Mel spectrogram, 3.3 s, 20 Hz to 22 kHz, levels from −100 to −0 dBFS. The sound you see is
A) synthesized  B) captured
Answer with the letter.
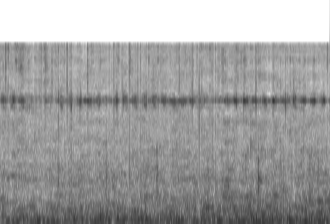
A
